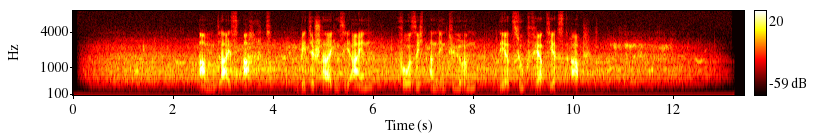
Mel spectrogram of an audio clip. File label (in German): Bahnhof Durchsage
